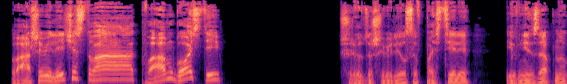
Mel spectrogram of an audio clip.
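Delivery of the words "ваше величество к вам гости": high, slow, drawn-out jester call. Acted. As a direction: call out to wake the king. Fool calls the king again. (протяжный высокий шутовской оклик)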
